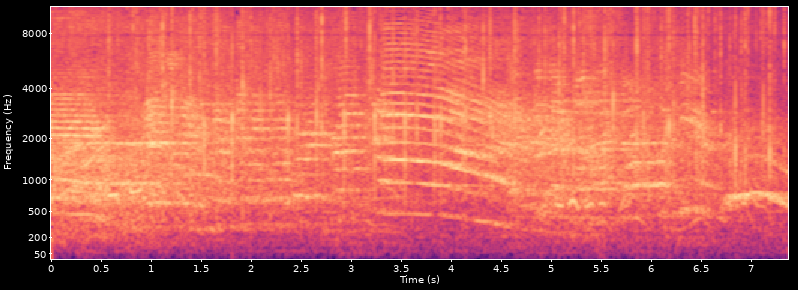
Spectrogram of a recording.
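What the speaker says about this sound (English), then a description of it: "Cheering!" Cheering and applause from a theme park audience at the special effects stage show on the Universal Studios Hollywood tour, a loud, steady crowd roar with whoops and voices carrying throughout.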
